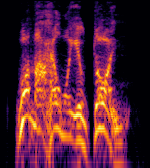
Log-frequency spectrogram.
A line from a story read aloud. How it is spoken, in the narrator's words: Tony shouted at me, his face puce with rage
